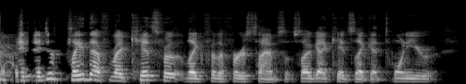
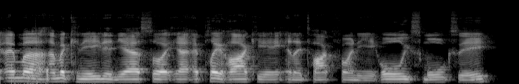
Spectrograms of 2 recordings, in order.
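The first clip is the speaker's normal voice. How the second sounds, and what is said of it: Thick exaggerated Canadian accent. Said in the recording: “I got the A at the end there ... especially when you get that deep into the accent”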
